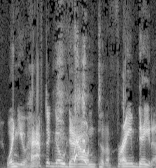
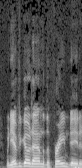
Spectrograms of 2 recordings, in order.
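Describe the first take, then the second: First: It is said in a gravelly put-on voice. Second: It is said in a natural everyday voice. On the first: "Can you do it in Nate's voice? ... He's too gravelly" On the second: "Just do it in your regular voice"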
